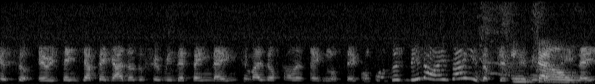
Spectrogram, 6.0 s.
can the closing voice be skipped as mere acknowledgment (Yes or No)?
Yes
